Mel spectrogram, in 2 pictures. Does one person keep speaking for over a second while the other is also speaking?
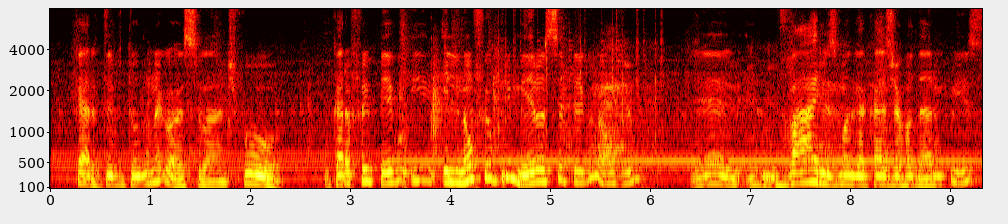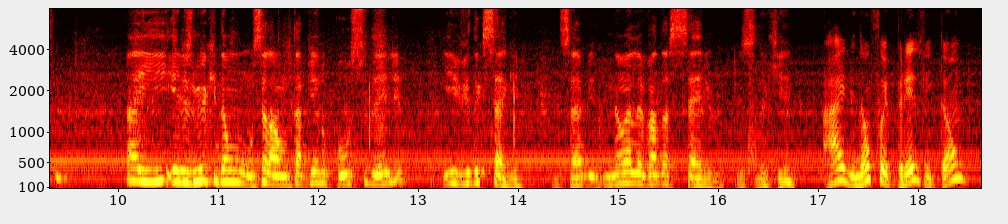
No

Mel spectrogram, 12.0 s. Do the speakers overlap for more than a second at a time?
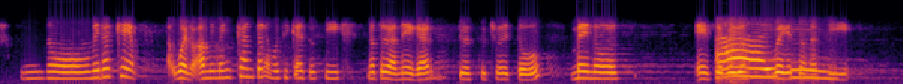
Yes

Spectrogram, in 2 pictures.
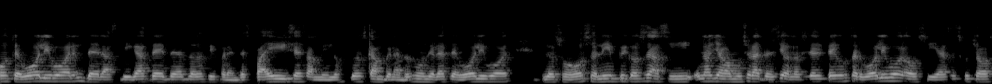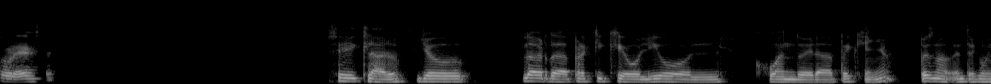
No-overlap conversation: Yes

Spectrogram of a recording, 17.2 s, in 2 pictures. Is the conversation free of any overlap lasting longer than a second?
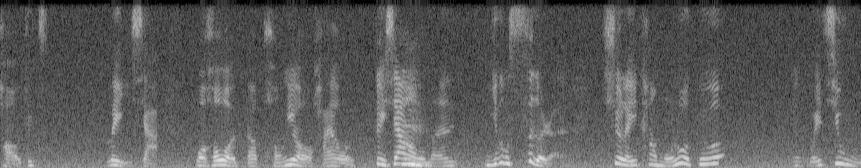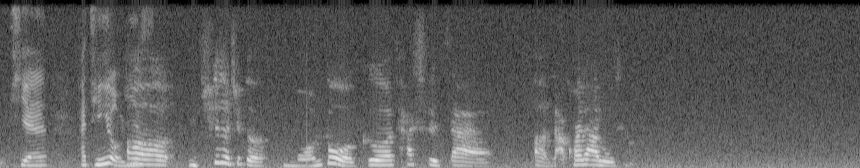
Yes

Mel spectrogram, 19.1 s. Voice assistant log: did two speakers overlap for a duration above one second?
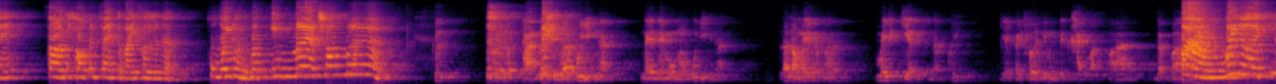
No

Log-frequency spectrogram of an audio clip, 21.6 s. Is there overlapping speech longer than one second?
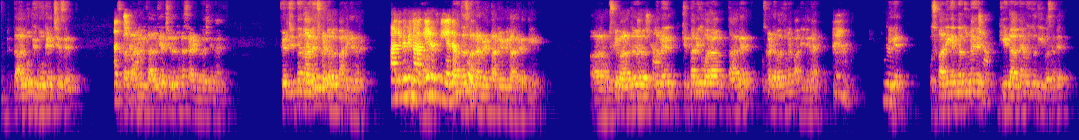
No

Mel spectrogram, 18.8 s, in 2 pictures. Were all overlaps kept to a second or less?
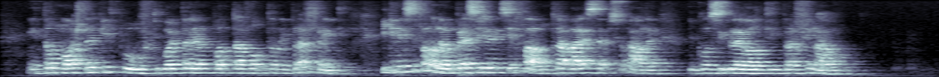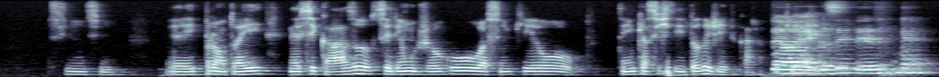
Yes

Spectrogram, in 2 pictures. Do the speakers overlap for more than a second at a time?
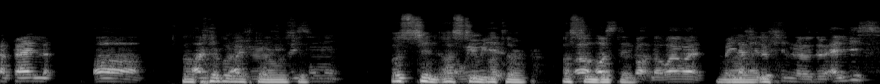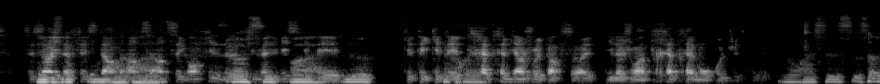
Yes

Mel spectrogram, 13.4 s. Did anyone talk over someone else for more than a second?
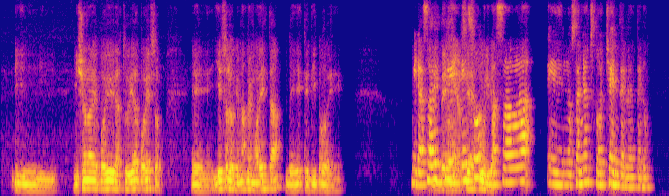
Yes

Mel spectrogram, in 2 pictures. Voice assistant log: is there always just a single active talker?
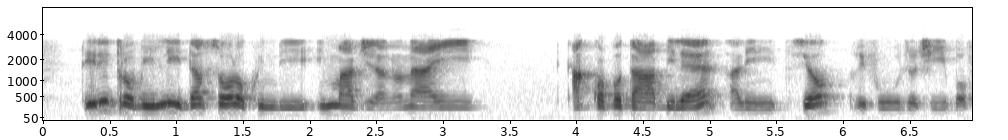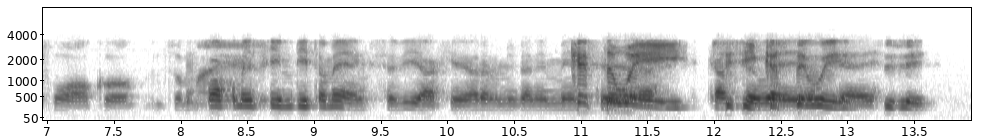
No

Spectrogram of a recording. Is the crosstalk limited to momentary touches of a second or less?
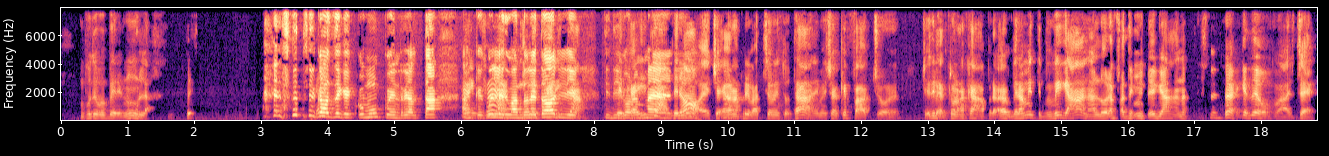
No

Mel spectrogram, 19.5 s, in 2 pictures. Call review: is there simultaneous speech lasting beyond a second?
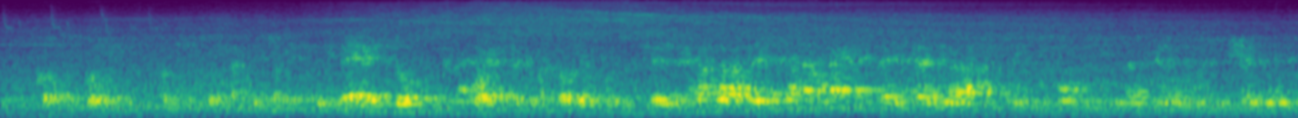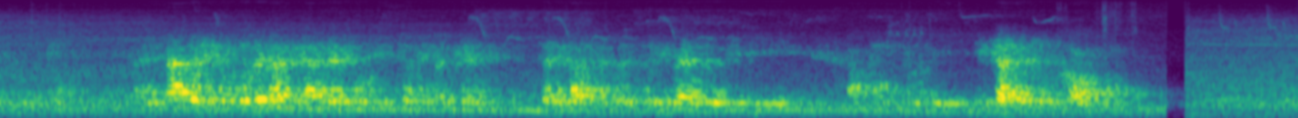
No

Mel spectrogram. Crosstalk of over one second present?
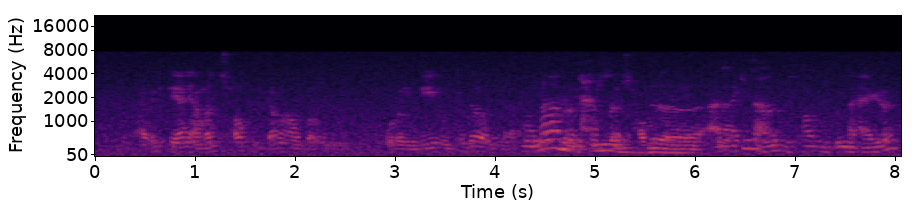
Yes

